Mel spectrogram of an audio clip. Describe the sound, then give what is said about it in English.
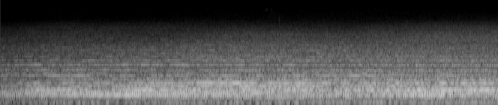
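A train horn blares in a long, steady, loud blast, its stacked harmonic tones sustained throughout over a low rumble, as a train passes through the town of Iuka, Mississippi. “Other than the train passing through, the town is pretty quiet.”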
